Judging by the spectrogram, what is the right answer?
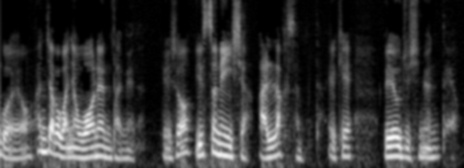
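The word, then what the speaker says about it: euthanasia: 예, 다시 한번 네이버 언니한테 물어봐고 다시 찾아봤는데 역시 유서네이시아예요. 유서네이시아. 혹시 가끔가다 제가 틀린 발음을 할 때가 있어갖고요.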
